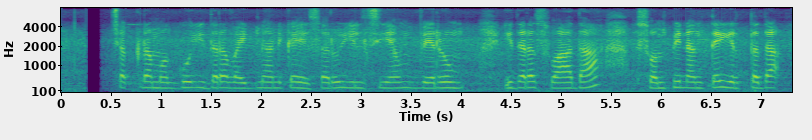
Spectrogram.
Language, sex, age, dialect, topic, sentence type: Kannada, female, 25-30, Central, agriculture, statement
